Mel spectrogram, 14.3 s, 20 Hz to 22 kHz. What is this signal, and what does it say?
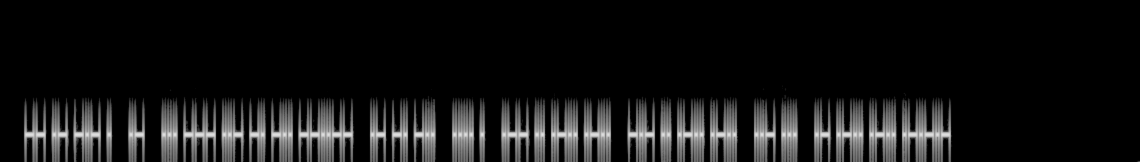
Morse code, heard as a keyed tone, about 34 wpm, 700 Hz. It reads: MAKE A SOUND, AND HE WILL KILL US ALL.
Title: Sentences from Top 1400 Words 35wpm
